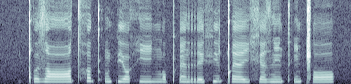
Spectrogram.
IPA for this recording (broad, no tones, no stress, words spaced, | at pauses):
ǃʊzɑː tʰʌkʼũpʲɔ xiːŋɔpʼɛ̃rɪ fʲɔǃɛːi̯xɛzĩ tʼĩǁɔ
